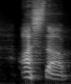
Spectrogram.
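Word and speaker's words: あした: ta, the T there, we just usually don't pronounce that I, the E sound, the I, the E, the I. You know how that works out. Ashta.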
